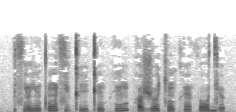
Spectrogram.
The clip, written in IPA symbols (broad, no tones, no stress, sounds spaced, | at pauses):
sʲ õ j ĩ tʼ ũ sʲ ɵ kʼ i kʼ ĩ pʰ ĩ m pʰ ɐ ʒ ɵ c ũ kʰ ẽ θ o dʲ ɵ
